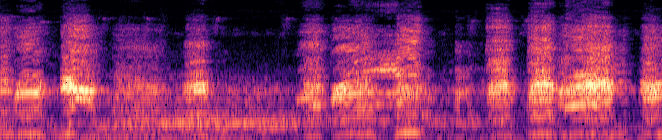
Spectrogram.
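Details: Swan calls: loud, raspy honks with a nasal, trumpeting quality, delivered in uneven bursts roughly once a second, some notes drawn out longer.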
